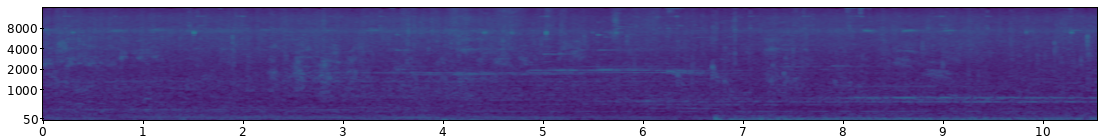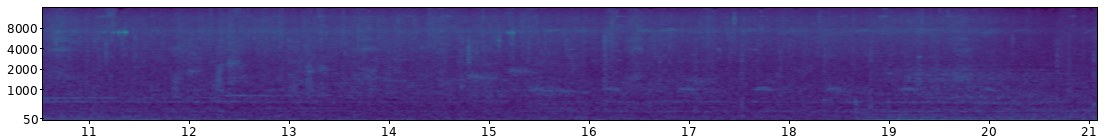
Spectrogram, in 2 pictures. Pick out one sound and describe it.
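Footsteps patter quickly on wet ground and gravel.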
